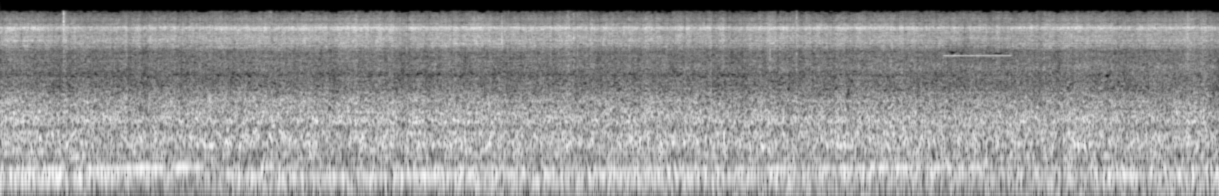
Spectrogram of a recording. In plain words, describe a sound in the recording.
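Tyres roar on the road, echoing through a tunnel.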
